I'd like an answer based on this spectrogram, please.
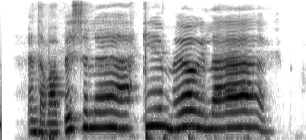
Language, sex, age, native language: Icelandic, female, 11, Icelandic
